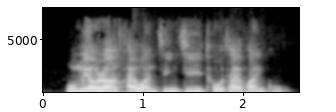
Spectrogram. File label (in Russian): Голоса, Тайваньский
